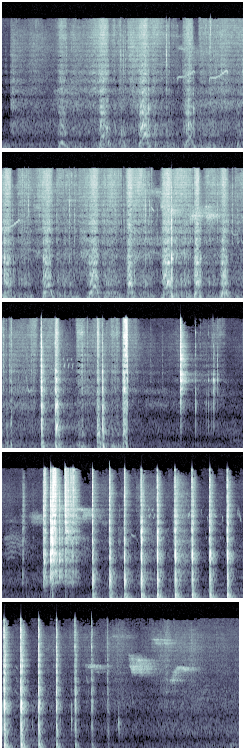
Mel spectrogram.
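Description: A series of sharp knocks: irregular knocks and scrapes at first, then a quick, even run of about fifteen strikes, some three a second, that stops suddenly.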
